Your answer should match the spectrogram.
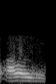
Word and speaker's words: Alois: Alois is just fine.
